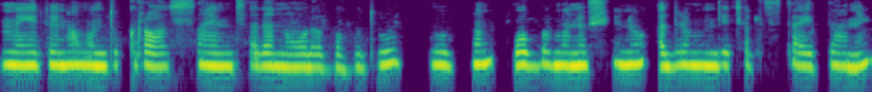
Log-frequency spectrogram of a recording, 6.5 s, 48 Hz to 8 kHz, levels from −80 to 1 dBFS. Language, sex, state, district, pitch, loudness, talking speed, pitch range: Kannada, female, Karnataka, Dharwad, 215 Hz, -15 LUFS, 120 wpm, 210-225 Hz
